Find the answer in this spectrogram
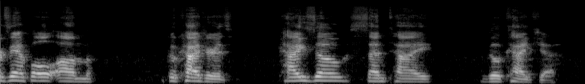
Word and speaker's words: Gokaiger: Go Sager was the one that came before it was self-contained, and Go Kaiger was well, actually it's pronounced Go Kaija. Go Kaija. I'm like that's the Japanese kind of like for example Juken Sentai Julenja.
